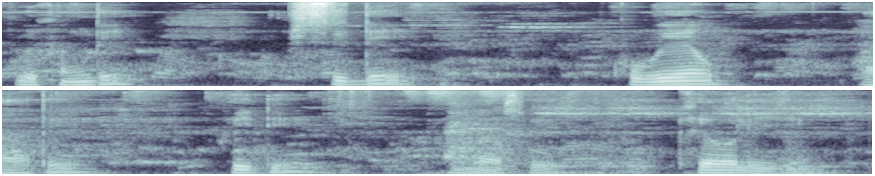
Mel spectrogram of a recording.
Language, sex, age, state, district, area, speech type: Bodo, male, 60+, Assam, Chirang, rural, spontaneous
